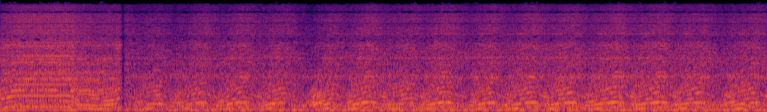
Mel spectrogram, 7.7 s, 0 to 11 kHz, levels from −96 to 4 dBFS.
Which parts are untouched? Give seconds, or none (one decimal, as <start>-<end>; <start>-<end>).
0.0-1.8; 3.5-7.7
